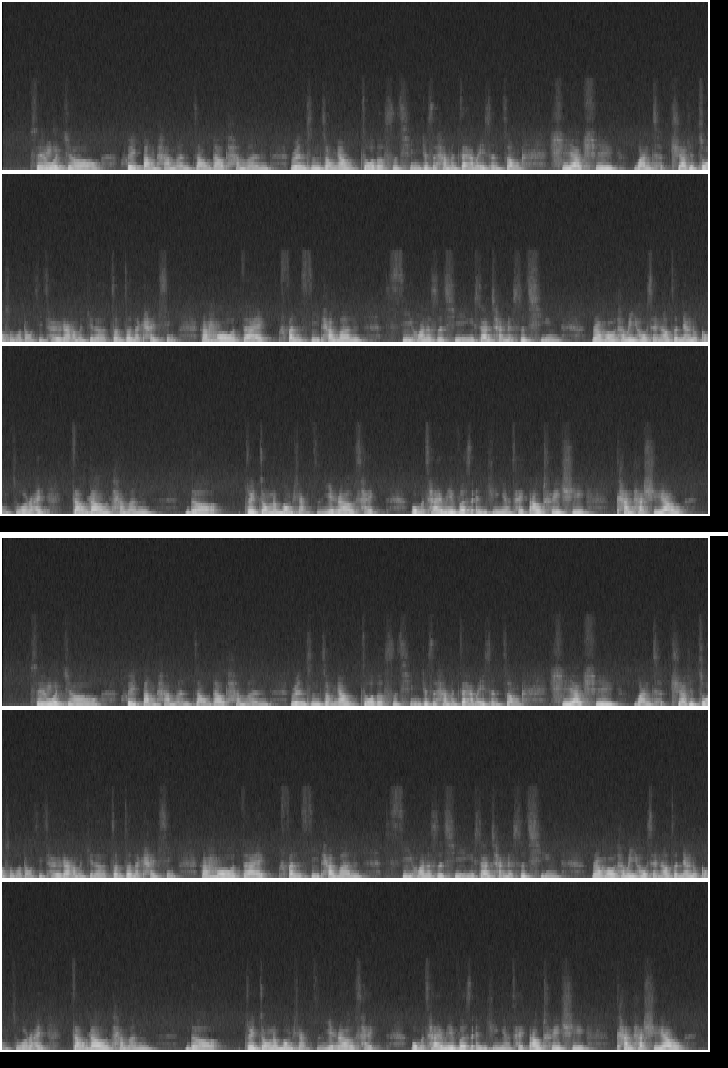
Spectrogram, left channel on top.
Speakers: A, in the centre; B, on the left (about 60°).
A: 所以我就会帮他们找到他们人生中要做的事情，
B: 对的。
A: 就是他们在他们一生中需要去完成、需要去做什么东西，才会让他们觉得真正的开心。然后再分析他们喜欢的事情、
B: 嗯
A: 擅长的事情，然后他们以后想要怎样的工作来找到他们
B: 嗯
A: 的最终的梦想职业，然后才我们才 reverse engineer 才倒推去看他需要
